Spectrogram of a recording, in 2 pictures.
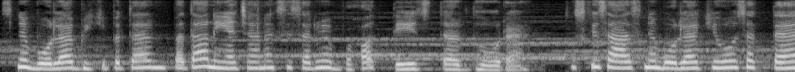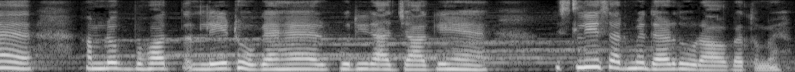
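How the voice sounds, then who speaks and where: A woman's voice: a little high, normal speed, warm tone. A woman casually retelling a true horror story as the channel's storyteller. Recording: music playing behind the voice.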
